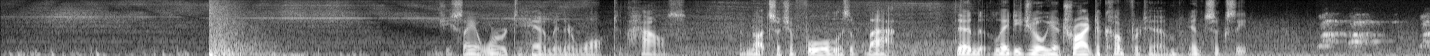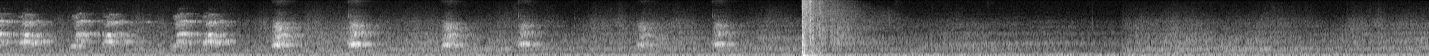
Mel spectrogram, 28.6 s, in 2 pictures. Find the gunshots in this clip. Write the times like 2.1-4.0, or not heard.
2.0-3.1, 22.3-22.9.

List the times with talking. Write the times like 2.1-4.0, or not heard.
4.4-8.9, 9.6-12.4.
